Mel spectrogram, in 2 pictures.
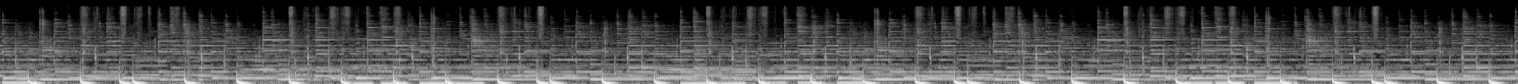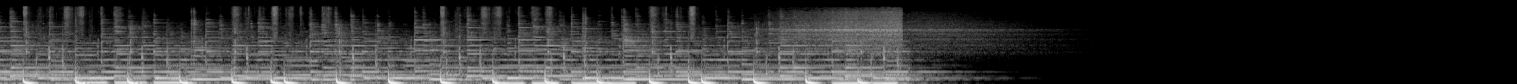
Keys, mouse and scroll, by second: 0.7 shift+click, 2.0 shift+click, 2.7 shift+click, 5.3 click, 6.0 ctrl+z, 7.3 click, 9.0 shift+click, 9.7 shift+click, 10.1 shift+click, 10.5 shift+click, 11.0 shift+click, 11.3 shift+click, 12.0 shift+click, 13.3 shift+click, 14.5 alt+right click, 16.0 shift+click, 16.5 shift+click, 16.9 shift+click, 17.2 shift+click, 17.9 ctrl+z, 18.4 ctrl+z, 18.6 ctrl+z, 19.2 ctrl+z, 20.9 alt+right click, 24.3 middle click, 24.8 middle click, 25.3 middle click, 27.3-28.4 middle drag, 30.0-30.3 middle drag.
